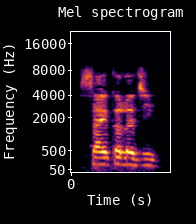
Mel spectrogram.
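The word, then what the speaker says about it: psychology: P is silent when a word begins with ps, pn, pt।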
